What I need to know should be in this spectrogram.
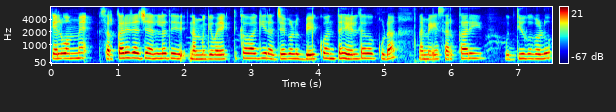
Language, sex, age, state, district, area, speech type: Kannada, female, 18-30, Karnataka, Chikkamagaluru, rural, spontaneous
